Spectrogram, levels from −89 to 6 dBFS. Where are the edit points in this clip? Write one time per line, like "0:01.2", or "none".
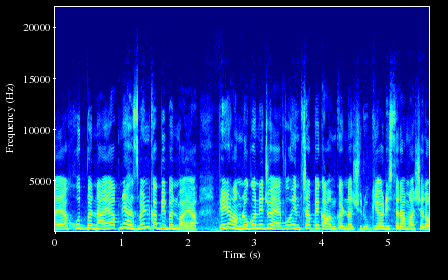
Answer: none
